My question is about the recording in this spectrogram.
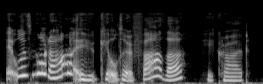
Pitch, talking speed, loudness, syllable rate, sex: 260 Hz, 230 wpm, -16 LUFS, 5.8 syllables/s, female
